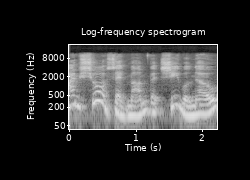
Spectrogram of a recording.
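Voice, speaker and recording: A man with a British accent speaks at a fairly slow pace, his pitch swinging very widely. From England. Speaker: storyteller. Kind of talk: bedtime story reading.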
